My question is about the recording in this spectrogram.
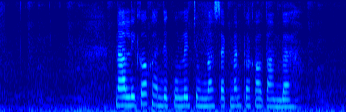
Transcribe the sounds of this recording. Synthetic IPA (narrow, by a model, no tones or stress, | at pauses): nalikɔɡ̥ant̪ikulɪd̥ʒ̥ṳmlahsɛk̚mɛn̚b̥ä̤kalt̪ambah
